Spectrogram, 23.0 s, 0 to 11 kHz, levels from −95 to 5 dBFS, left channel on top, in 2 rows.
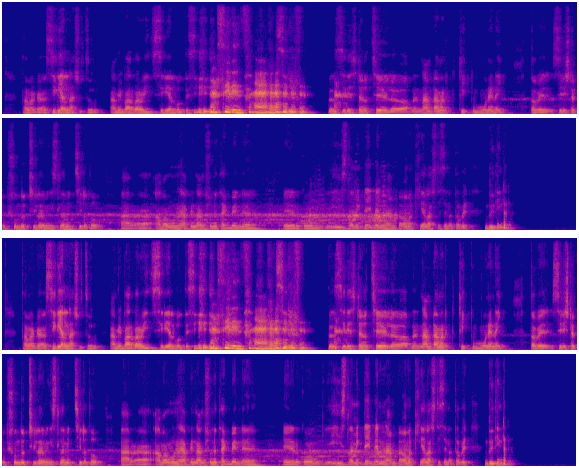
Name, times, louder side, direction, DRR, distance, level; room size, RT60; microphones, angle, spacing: voice 1, 0.4-4.3 4.8-6.1 6.5-10.1 10.6-13.5 13.9-16.7 17.1-20.8 21.1-21.6, right 3 dB, 60° right, 1.6 m, -35 dB
voice 2, 4.2-6.0 6.6-6.9, equal, ahead, 0.6 m, -25 dB
Fowl, 10.0-19.4, left 5 dB, 55° left, 2.8 m, -49 dB
18.5 x 12.5 x 3.8 m
head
